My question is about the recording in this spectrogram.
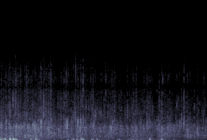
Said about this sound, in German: Ihr seid spitze. Gebt euch mal einen Applaus. Und dem Herrn auch.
